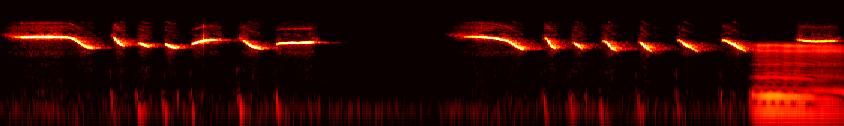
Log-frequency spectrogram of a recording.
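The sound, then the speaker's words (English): A man whistles an imitation of birdsong in a video: two bursts of quick, sliding high chirps and trills separated by a short pause, clear, ending on a buzzy, harmonic note. “He sent us this video of bird sounds, but they are man-made bird sounds, and I have a lot of feelings about this video.”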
